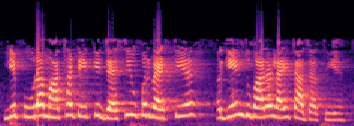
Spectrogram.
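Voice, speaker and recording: A middle-aged woman shares a personal testimony at a satsang, retelling family events in an animated storytelling way. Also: high voice, unhurried, dull audio. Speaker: devotee sharing testimony.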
